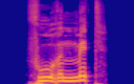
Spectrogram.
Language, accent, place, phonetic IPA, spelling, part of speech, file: German, Germany, Berlin, [ˌfuːʁən ˈmɪt], fuhren mit, verb, De-fuhren mit.ogg
- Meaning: first/third-person plural preterite of mitfahren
